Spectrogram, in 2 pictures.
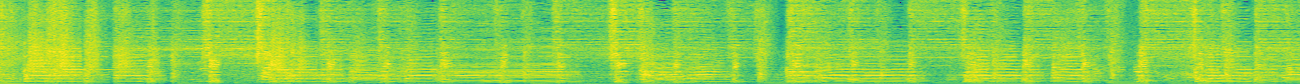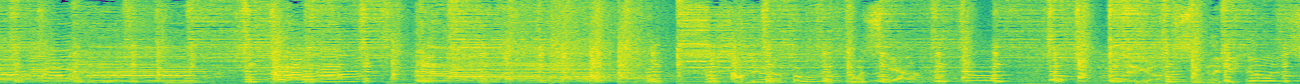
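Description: Live ska band playing an instrumental passage: a horn section of saxophones, trombone and trumpet carries the tune over drums, electric guitar and keyboard, with a steady beat throughout.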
